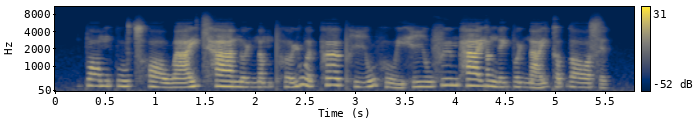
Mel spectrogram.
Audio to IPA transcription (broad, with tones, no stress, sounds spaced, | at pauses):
p ɔː˨ m kʷ ɐ˨˧ w t͡sʰ ɔː˨˩ w aː˨˥ j t͡sʰ aː˧ n̪ ɵ˨ ɥ n̪ ɐ˨ m pʰ ɵ˨˥ ɥ w ɵ˨˥ t̚ h œː˥ pʰ iː˨˥ w h uː˨˩ j h iː˧ w f yː˥ m h aː˥ j ɐ˧ ŋ e˧ j p ɵ˧ ɥ n̪ aː˨˥ j k ɐ˨˥ p̚ l ɔː˧ s ɪ˨ k̚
